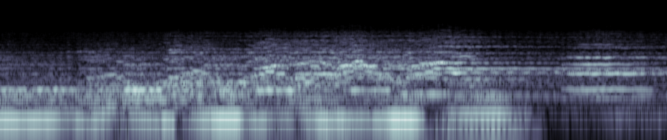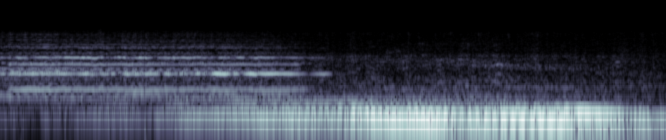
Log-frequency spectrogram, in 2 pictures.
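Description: A car engine hums steadily, then its low drone drops away as the vehicle slows and comes to a stop, leaving a lighter tonal background.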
